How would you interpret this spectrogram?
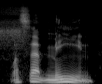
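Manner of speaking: ordinary talk, nothing marked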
